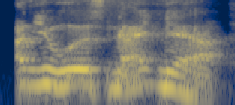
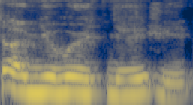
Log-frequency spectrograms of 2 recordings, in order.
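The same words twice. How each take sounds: First: Said in a put-on Austrian-accented action-hero voice. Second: Said in a gruff put-on American action-hero voice. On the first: "No, this is Arnold"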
